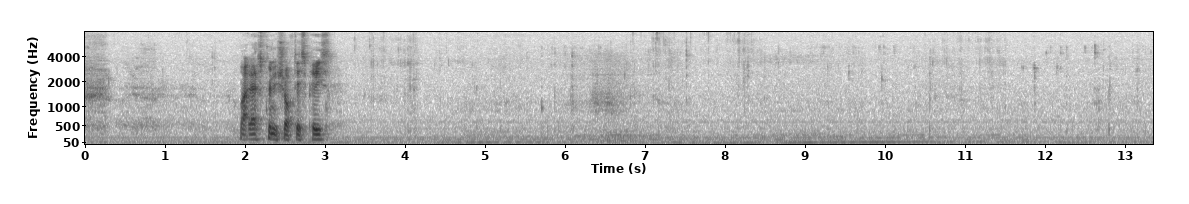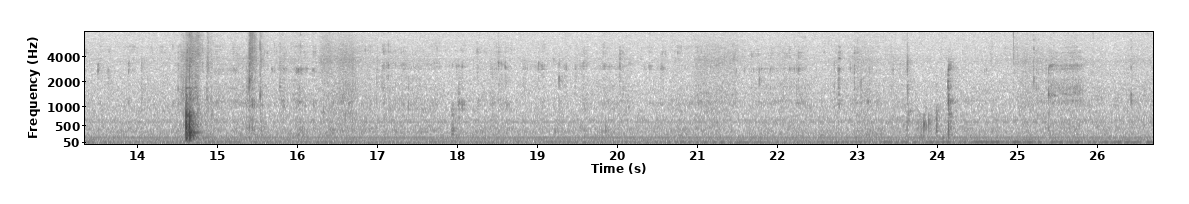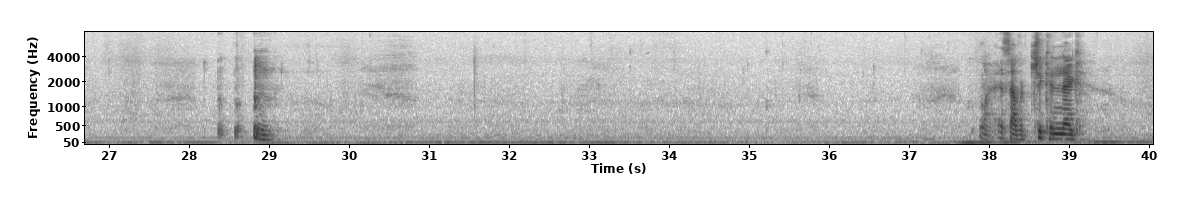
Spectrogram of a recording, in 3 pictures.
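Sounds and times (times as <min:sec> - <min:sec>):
chewing crispy chicken: 0:03.2 - 0:26.6.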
